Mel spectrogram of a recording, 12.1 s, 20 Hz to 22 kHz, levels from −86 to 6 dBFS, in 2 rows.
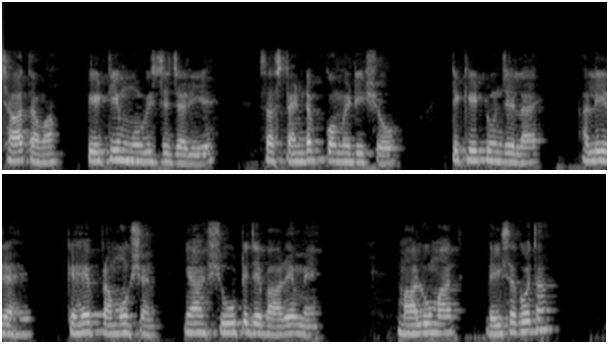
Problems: echo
